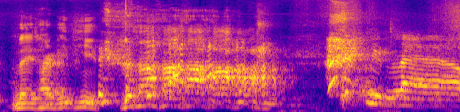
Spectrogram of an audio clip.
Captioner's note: laughs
